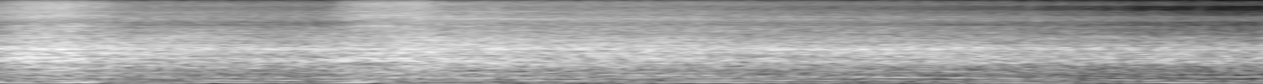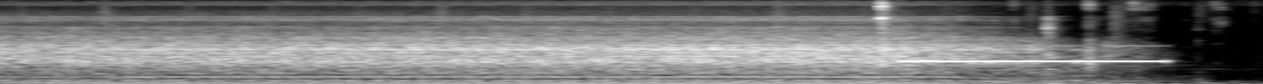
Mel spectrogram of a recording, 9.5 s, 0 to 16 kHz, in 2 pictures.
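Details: Dodge Ram 2500 with freshly rebuilt 5.9 Cummins diesel on first run, air still in the fuel lines and no coolant: clatter picks up and revs cleanly, then settles smooth before shutdown, no knocks or misfires; normal running.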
